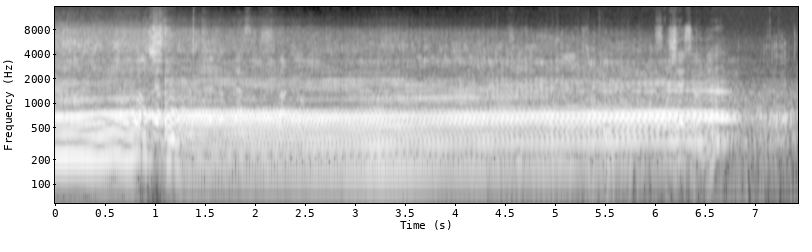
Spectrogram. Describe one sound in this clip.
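A rally car engine drops in pitch as the car passes and races away, then fades.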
